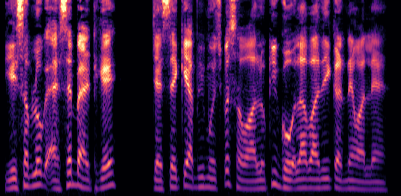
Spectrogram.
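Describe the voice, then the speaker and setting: A man's voice: medium pitch, fairly quick, a bit bright, no room sound, clean studio sound, big-room sound, lightly acted. A man voicing an eager, bashful young newlywed husband in a family story. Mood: flustered.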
